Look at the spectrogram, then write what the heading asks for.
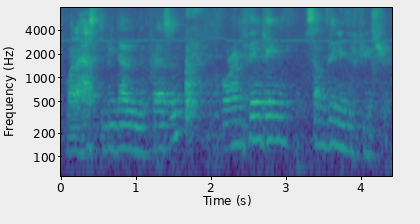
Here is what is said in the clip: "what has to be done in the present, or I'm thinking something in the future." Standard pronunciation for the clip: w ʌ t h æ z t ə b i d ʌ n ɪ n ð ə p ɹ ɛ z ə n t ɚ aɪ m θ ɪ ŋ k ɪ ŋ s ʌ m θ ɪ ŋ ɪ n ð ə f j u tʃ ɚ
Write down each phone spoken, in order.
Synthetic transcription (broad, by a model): w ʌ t h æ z t ə b i d ʌ n ɪ n ð ə p ɹ ɛ z ə n t ɚ aɪ m θ ɪ ŋ k ɪ ŋ s ʌ m θ ɪ ŋ ɪ n ð ə f j u tʃ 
